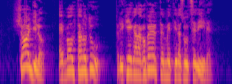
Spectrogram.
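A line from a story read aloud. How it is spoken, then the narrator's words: Shouting. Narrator (Italian): Domenico, gli gridò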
